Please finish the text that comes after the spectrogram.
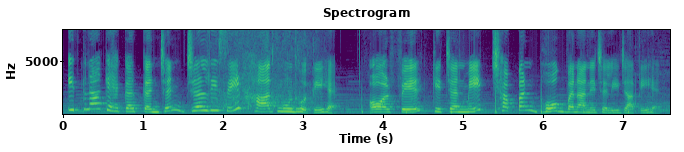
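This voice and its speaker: A woman's voice: high voice, sing-song, takes it slowly, fairly bright tone. A woman narrating a scripted moral story. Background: light music.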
